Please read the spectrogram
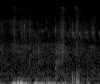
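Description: Faint footsteps on a rocky mountain trail: a few soft low thumps in the first second, then light clicks.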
